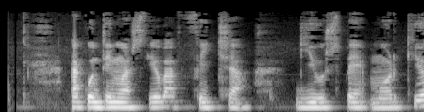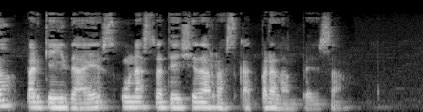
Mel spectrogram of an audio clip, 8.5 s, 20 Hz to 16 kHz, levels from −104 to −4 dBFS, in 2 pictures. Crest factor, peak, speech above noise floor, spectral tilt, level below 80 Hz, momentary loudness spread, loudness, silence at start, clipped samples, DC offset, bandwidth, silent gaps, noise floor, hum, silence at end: 22 dB; 0 dBFS; 42 dB; -6 dB/octave; -60 dBFS; 18 LU; -21 LUFS; 0.35 s; under 0.1%; under 0.1%; 11 kHz; none; -63 dBFS; none; 0.85 s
